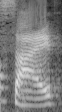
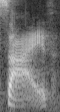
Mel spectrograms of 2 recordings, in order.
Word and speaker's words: Scythe: it is pronounced aside you don't really say the C at the beginning as a hard C it's just sighs so it's actually what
